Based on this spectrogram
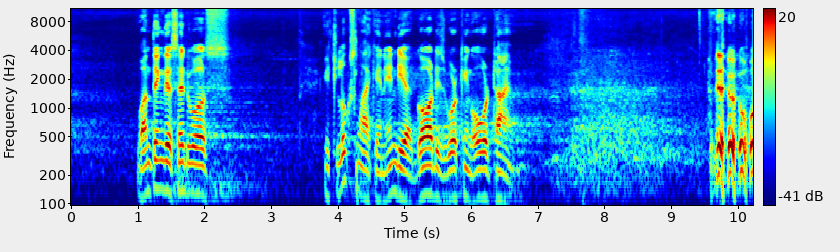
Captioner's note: laughter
